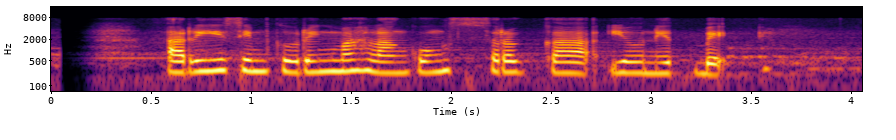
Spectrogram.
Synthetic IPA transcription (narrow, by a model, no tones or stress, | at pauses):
ʔaɾisimkuɾɪŋmaɦlaŋkuŋsəɾəɡajunit̪̚bɛʔ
